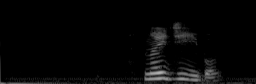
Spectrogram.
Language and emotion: Russian, neutral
